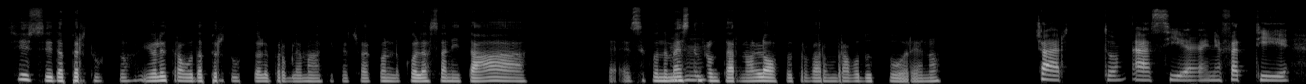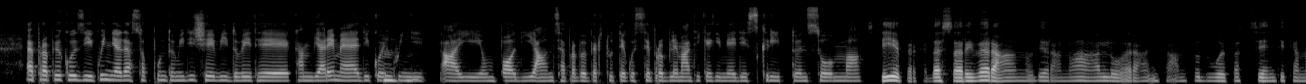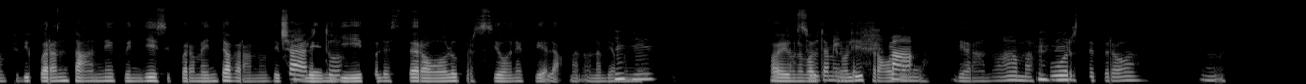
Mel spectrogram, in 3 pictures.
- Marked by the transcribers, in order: "cioè" said as "ceh"; tapping
- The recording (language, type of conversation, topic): Italian, advice, Come posso affrontare una diagnosi medica incerta e l’ansia legata alle scelte da fare?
